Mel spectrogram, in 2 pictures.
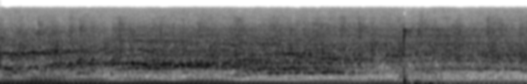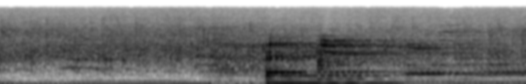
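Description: Live psychobilly band on a raw tape recording: low notes held and ringing steadily, with a sharp click about four seconds in. Near the end electric guitar chords are struck and the music gets louder.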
